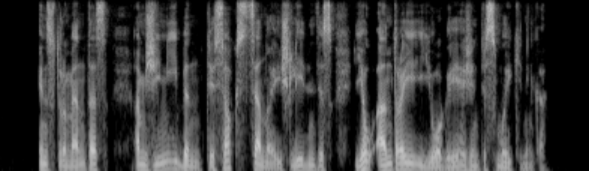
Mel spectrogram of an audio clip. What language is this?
Lithuanian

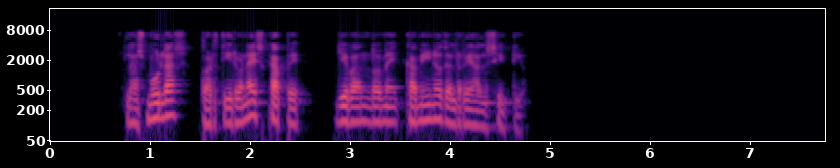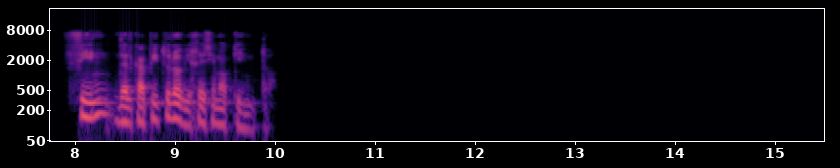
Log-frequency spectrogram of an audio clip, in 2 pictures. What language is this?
Spanish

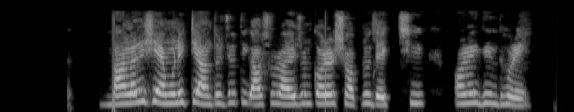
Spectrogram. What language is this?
Bangla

